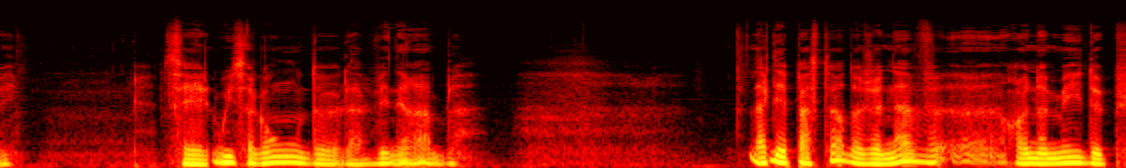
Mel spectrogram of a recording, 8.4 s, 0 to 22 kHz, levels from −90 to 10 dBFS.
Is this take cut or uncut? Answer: cut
